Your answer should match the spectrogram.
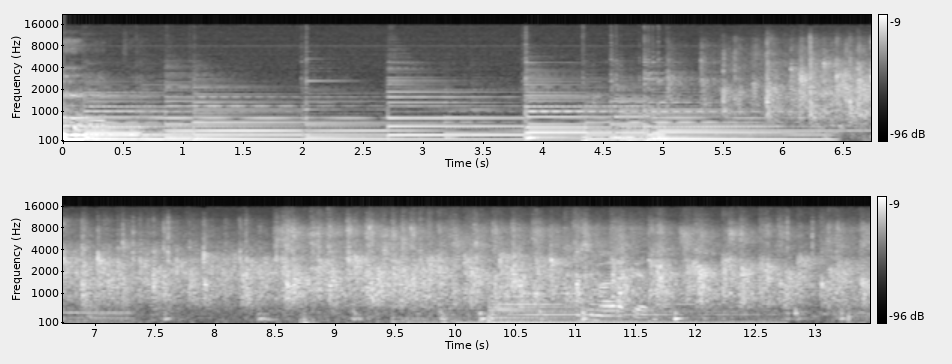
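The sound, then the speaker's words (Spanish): A song's final sustained notes ring out, then a small live audience of just a few people breaks into light applause, a scattered patter of hands clapping for several seconds. “Ahí sí oyen los aplausos de quienes estamos aquí, que somos muy poquitos”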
